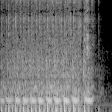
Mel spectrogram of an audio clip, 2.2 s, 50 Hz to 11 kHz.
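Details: Campbell Hausfeld CE2000 gas air compressor, 5.5 HP Honda GX160-type engine, throttle cable disconnected, throttle pulled by hand: about five heavy, uneven puffs a second as throttle opens, then it dies within two seconds; fuel-starved, clogged carburetor.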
